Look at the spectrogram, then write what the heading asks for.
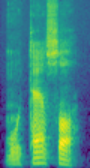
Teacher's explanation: Burada ilk kelimeyi okurken sat harfini T harfine transfer etmemek gerekiyor. Yani sat harfinin kalınlığını T'ye sirayet ettirirsek muta. Mutasaddiqine olur, te kalınlaşır. Te ince, sat kalın.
